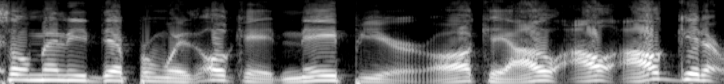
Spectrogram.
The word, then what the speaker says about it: Napier: i'd like to say my last name is nappy or not napper well i i hear it i hear it pronounced so many different ways okay napier okay i'll i'll get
